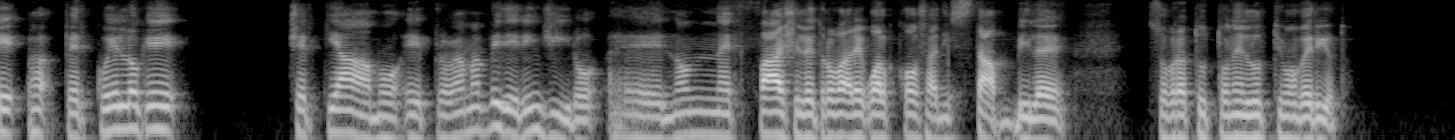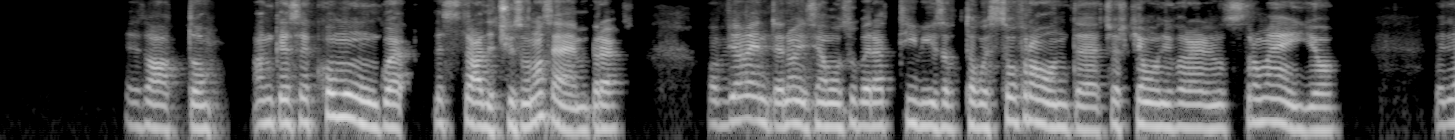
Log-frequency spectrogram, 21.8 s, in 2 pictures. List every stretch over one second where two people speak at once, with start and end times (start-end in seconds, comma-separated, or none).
none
